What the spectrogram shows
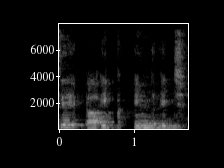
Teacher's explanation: people think they are pronouncing the pure consonant, they will typically say ik, ing, ich, like that. But they are adding a vowel before that.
